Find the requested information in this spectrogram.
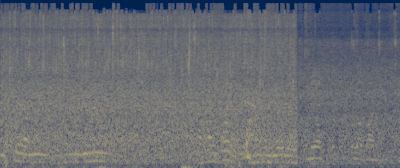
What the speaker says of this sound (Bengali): আপনারা বৃষ্টি দেখুন।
